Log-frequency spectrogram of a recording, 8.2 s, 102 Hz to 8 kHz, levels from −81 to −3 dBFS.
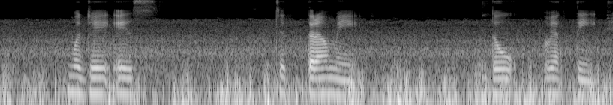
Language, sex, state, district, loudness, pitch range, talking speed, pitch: Hindi, female, Madhya Pradesh, Umaria, -21 LUFS, 130-160 Hz, 45 wpm, 155 Hz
